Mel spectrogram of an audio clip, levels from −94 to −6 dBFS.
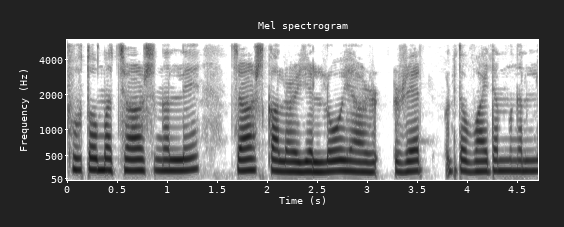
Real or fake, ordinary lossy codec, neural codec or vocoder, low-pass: real; none; none; 5.4 kHz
